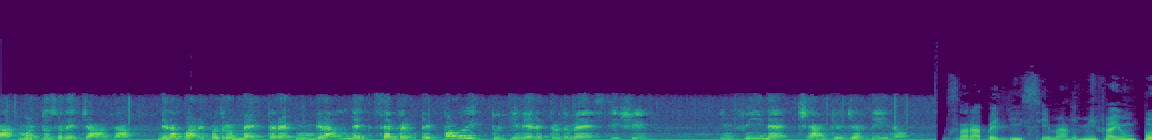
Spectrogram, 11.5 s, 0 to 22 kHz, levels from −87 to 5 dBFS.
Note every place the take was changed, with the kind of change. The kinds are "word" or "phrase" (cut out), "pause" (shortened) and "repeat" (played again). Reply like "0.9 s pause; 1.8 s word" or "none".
3.7 s word; 4.1 s word; 9.4 s pause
